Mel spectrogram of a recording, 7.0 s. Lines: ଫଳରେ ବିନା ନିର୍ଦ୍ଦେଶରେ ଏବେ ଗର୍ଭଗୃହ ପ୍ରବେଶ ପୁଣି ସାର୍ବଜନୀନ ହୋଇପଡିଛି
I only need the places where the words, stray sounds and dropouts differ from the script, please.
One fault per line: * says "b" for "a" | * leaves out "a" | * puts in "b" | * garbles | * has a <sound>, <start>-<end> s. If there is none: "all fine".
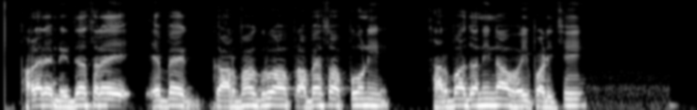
* leaves out "ବିନା"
